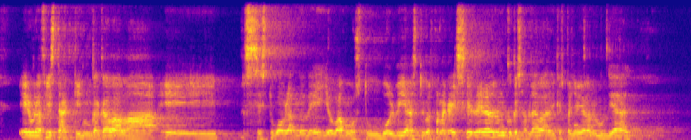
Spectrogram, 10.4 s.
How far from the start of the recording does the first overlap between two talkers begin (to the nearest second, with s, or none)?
none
